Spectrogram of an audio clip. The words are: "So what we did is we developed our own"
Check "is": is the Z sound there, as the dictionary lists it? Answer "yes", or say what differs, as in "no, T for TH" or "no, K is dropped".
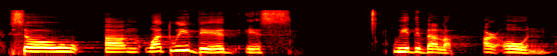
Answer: no, S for Z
